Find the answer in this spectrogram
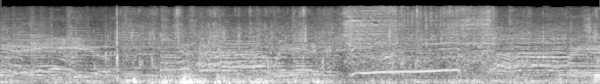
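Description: Quiet background music.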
